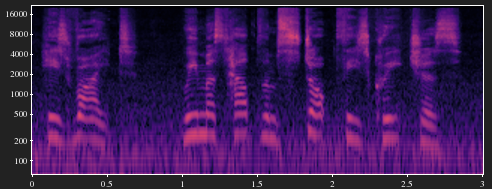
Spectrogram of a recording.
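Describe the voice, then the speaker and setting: A woman's voice: measured pace, lightly acted. A woman playing a cool, rational scholar-warrior in a video game, matter-of-fact and wry. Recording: clear rumbling outdoor noise behind.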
